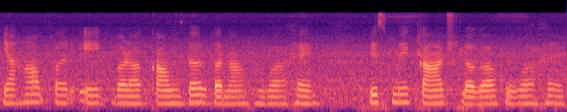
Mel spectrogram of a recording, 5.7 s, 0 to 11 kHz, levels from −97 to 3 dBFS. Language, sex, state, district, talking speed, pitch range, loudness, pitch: Hindi, male, Madhya Pradesh, Katni, 135 wpm, 170-185 Hz, -19 LUFS, 175 Hz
